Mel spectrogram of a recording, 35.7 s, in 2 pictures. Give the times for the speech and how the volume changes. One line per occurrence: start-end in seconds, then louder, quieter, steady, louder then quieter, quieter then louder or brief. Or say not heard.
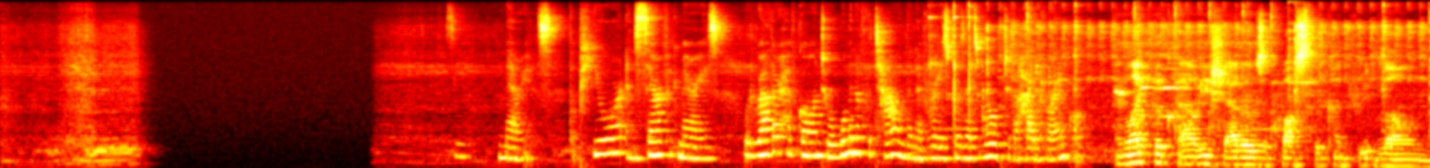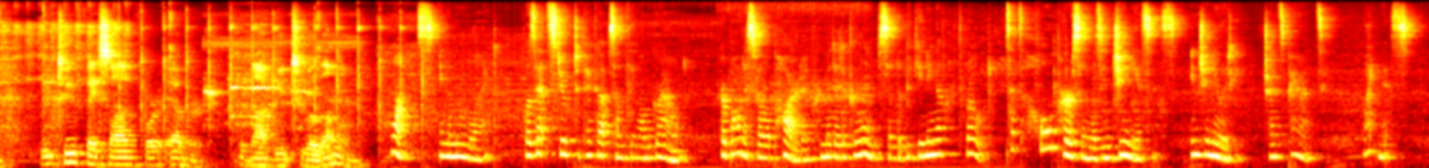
5.6-35.5 steady.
